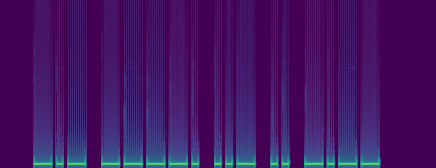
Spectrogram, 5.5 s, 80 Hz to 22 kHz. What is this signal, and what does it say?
Morse code, heard as a keyed tone, about 17 wpm, 700 Hz. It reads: K9UIY
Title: Call Signs Repeated 2x - 17wpm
